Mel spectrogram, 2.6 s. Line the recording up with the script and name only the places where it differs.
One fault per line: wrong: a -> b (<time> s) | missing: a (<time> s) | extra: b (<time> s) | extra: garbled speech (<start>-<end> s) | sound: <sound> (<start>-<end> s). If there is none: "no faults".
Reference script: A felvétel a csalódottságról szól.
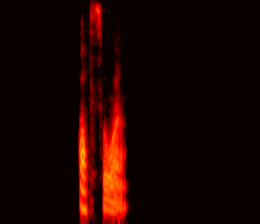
missing: felvétel a csalódottságról (0.9 s)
